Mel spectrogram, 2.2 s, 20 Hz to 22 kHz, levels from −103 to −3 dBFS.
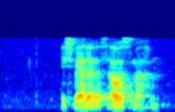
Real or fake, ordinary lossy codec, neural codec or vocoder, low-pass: real; none; none; 5.4 kHz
